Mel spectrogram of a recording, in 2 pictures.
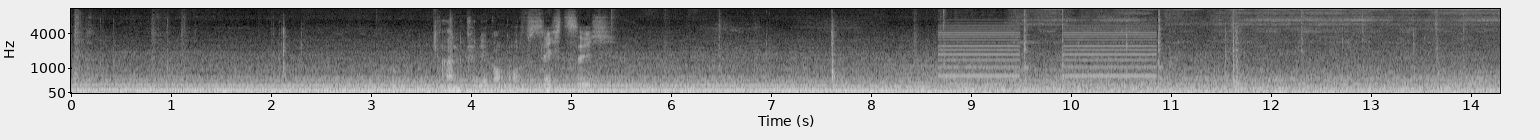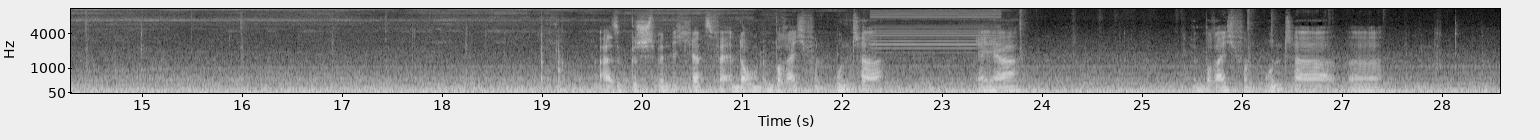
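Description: A diesel multiple unit hums as it runs along the rails.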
